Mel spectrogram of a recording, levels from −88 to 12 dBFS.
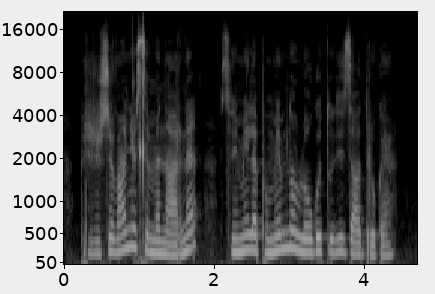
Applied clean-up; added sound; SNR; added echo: none; Finger snapping; 8 dB; none.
